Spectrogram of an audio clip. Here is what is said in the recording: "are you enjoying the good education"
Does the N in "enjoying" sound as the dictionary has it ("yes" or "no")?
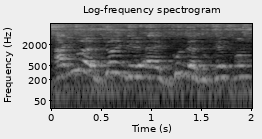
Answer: no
